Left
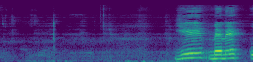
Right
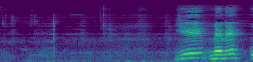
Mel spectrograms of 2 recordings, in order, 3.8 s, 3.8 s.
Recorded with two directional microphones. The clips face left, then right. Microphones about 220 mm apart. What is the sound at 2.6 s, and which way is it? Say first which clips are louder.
Speech: left 2 dB; 20° left (ahead or behind).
